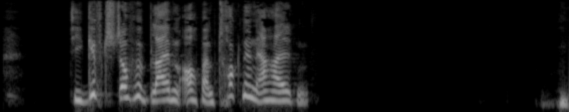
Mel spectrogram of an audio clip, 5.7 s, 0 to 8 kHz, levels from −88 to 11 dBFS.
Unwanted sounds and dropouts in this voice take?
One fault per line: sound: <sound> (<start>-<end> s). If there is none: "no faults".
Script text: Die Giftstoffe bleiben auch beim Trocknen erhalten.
no faults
